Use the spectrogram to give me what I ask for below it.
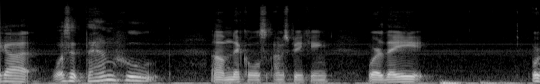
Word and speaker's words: Nichols: It's pronounced Nichols, right? Yes. Okay. I mean, I Nichols.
